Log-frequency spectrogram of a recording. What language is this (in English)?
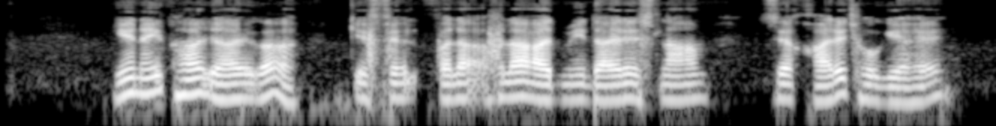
Urdu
